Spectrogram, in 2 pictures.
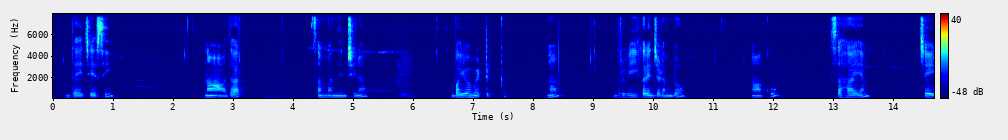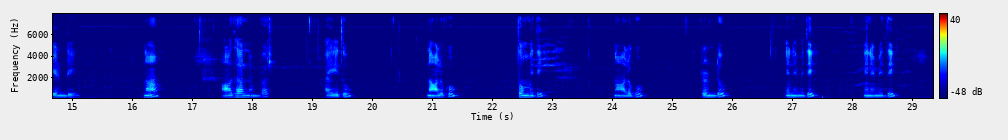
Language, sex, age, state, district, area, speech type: Telugu, female, 45-60, Andhra Pradesh, Krishna, urban, read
